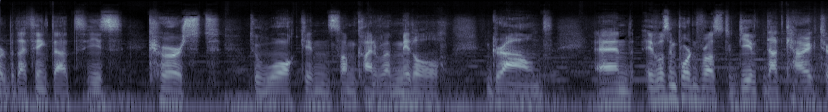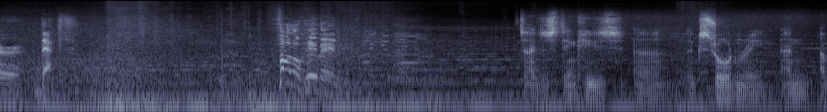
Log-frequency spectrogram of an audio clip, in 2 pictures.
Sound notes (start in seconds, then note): none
